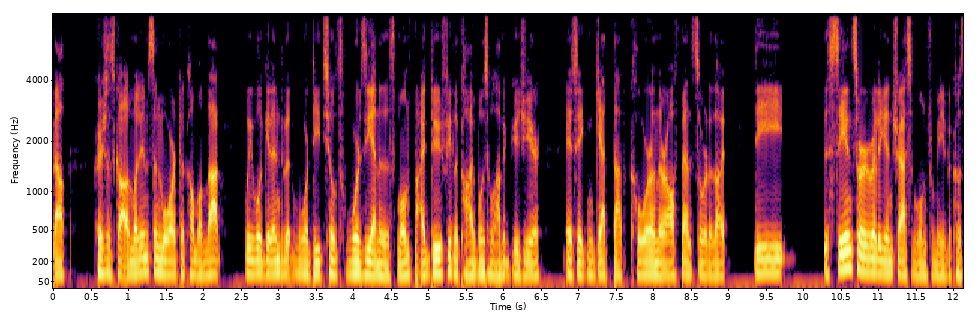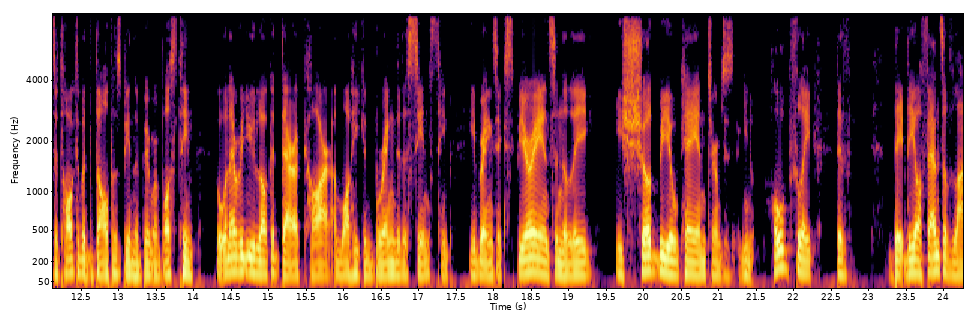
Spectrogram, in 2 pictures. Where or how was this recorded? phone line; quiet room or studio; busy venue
quiet room or studio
